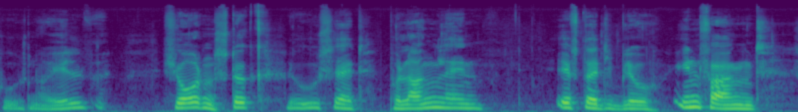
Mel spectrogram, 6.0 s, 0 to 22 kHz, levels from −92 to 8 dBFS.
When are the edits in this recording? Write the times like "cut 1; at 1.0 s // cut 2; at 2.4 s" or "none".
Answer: none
